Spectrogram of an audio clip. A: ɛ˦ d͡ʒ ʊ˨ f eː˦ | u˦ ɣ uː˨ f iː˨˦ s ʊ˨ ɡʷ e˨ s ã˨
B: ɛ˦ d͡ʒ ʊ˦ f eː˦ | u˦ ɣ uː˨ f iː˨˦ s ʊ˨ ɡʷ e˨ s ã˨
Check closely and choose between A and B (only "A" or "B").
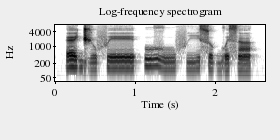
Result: A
